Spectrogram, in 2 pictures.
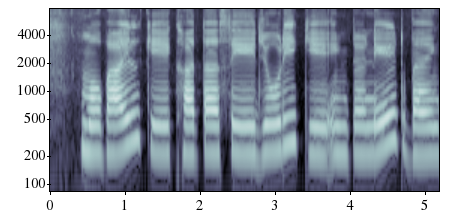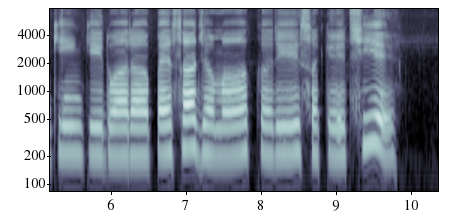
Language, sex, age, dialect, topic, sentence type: Maithili, female, 41-45, Angika, banking, question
